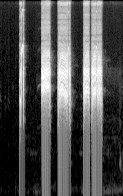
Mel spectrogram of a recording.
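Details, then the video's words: Black francolin calling: a short rasping note followed by four harsh, grating bursts in quick pairs, loud against a silent background. "kale teetar ki awaaz"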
